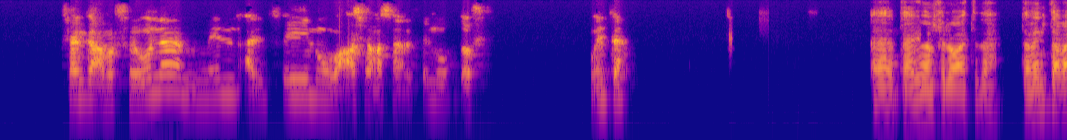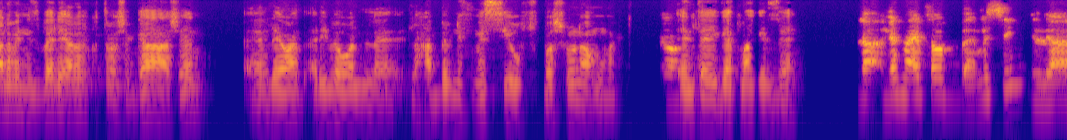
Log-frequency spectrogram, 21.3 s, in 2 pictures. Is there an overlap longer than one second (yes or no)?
no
